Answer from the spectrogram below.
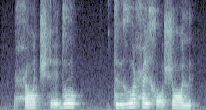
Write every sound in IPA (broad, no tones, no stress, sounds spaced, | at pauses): ħ ɔ t͡ʃʰ ḛ d o | t ɨ ɣ o ħ e x ɔ̰ ʃ ɔ lʲ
